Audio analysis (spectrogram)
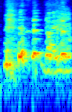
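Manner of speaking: short, high mock laughing burst; acted laughing. Patient laughing at the nurse, acted high laughter. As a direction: burst into high, put-on giggles. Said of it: "And then I'm like".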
